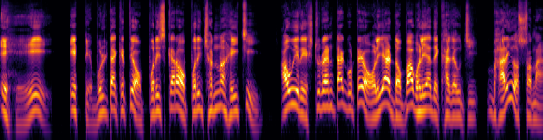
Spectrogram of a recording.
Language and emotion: Odia, disgusted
